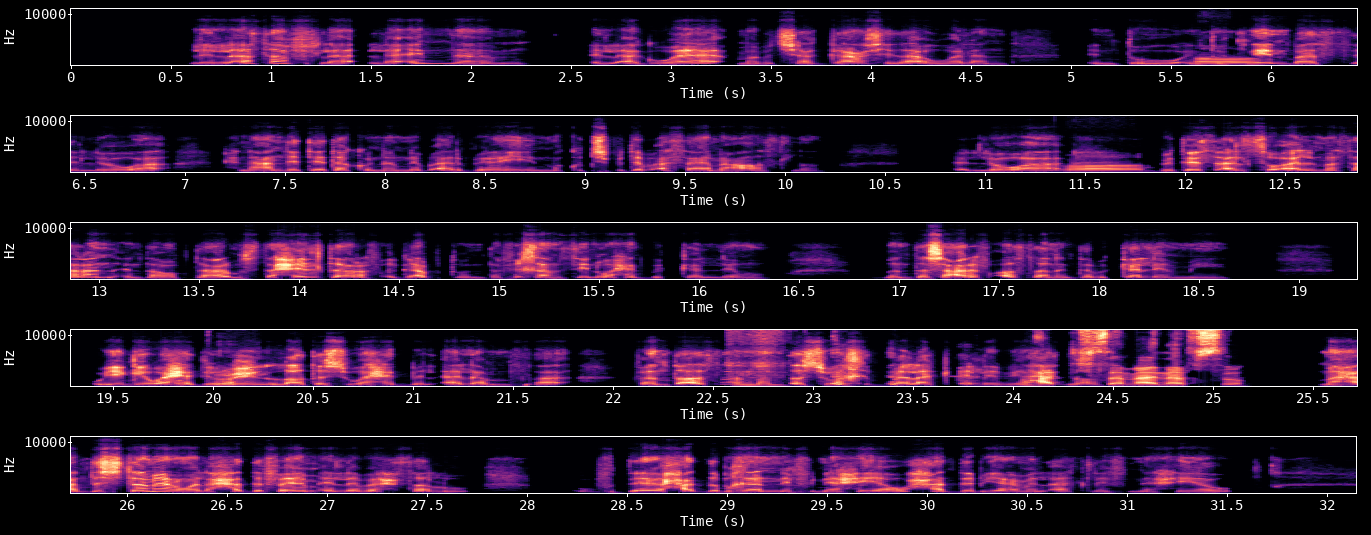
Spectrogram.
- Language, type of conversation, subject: Arabic, podcast, إيه ذكريات الطفولة المرتبطة بالأكل اللي لسه فاكراها؟
- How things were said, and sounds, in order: other background noise; laugh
